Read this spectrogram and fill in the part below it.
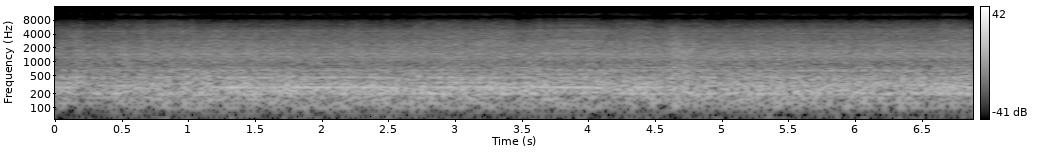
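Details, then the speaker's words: Volvo V50 2.0D exhaust at idle after repair work: thin papery buzzing, owner suspects DPF or catalytic converter; damaged flexible braided joint between catalyst and DPF and cracked intake hose were found. "to słuchać to takie dziwne jakieś takie brzęczenie jakby trwał DPF albo katalizator"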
